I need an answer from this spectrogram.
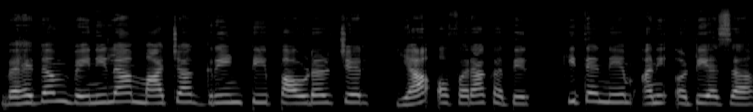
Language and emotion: Goan Konkani, neutral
